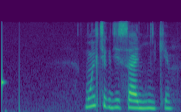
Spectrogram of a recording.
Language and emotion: Russian, neutral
